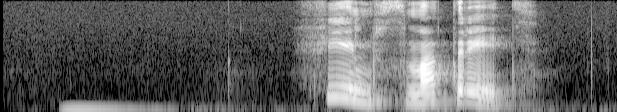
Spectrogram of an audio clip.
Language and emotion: Russian, positive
